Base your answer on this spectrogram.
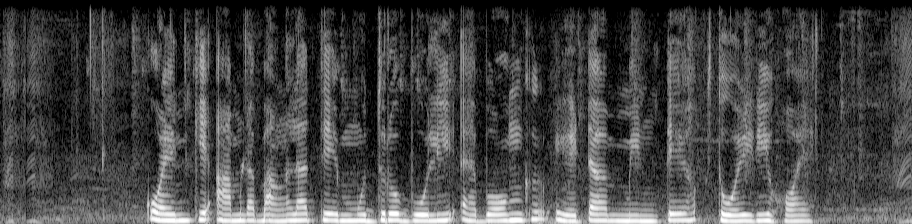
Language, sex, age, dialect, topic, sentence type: Bengali, female, 18-24, Standard Colloquial, banking, statement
